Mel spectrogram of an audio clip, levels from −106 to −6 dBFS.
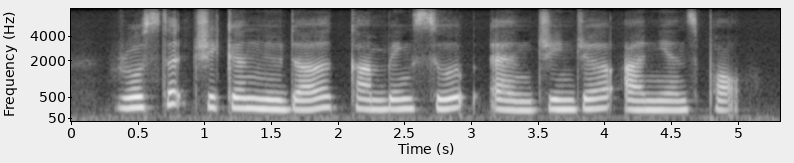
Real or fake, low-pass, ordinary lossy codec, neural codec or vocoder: fake; none; none; codec, 16 kHz, 0.9 kbps, LongCat-Audio-Codec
